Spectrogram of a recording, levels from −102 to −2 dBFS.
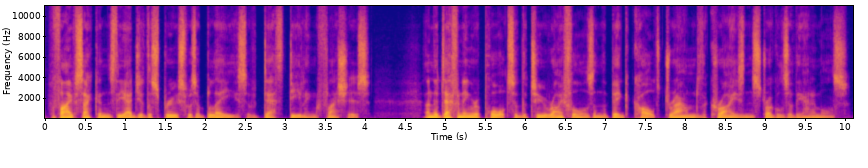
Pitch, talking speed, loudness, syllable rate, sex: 95 Hz, 210 wpm, -21 LUFS, 5.3 syllables/s, male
